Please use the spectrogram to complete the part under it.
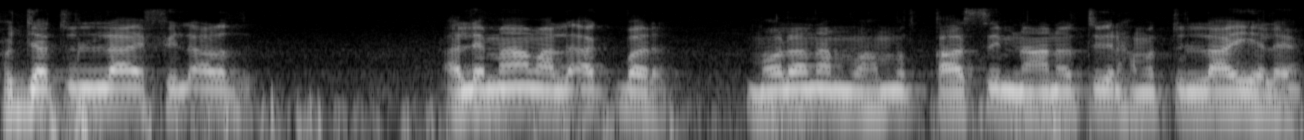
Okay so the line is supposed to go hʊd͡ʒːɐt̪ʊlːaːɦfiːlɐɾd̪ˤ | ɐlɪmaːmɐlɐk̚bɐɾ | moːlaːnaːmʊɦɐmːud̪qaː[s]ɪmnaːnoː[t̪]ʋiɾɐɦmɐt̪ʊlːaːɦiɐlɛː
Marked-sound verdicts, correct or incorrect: correct, correct

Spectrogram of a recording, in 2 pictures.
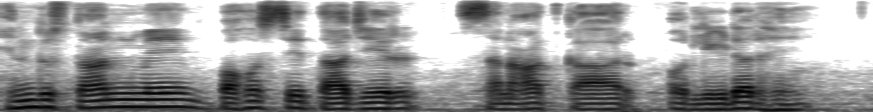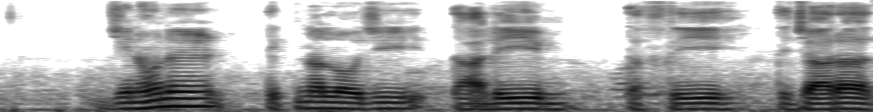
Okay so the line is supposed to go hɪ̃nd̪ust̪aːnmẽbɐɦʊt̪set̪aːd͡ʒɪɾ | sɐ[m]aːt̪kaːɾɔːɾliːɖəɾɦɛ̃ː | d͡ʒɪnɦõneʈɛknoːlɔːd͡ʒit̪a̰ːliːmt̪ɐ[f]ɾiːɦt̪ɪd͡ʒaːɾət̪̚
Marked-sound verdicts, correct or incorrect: incorrect, correct

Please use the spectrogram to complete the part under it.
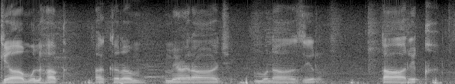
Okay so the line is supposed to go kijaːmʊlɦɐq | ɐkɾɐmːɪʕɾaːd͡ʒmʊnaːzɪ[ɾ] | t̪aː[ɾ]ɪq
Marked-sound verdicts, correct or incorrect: correct, correct

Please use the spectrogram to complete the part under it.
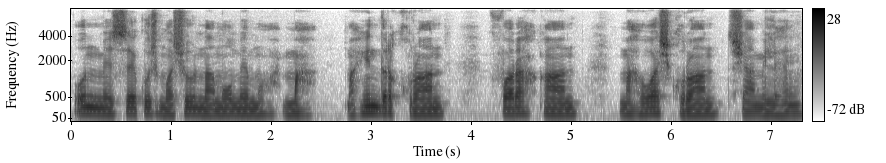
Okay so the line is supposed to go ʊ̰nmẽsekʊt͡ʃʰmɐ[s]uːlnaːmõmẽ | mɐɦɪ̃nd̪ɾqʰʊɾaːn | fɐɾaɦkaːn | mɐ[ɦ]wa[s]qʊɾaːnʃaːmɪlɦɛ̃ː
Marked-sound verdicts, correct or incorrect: incorrect, correct, incorrect

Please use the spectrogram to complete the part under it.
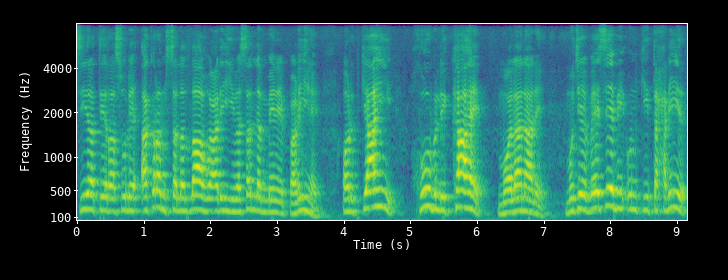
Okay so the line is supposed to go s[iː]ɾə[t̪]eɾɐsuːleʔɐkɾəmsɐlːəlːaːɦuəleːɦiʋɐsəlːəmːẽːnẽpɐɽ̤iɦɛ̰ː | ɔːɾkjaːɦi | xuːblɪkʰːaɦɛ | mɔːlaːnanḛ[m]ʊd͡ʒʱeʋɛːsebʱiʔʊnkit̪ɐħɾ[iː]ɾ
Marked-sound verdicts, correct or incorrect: correct, correct, correct, correct

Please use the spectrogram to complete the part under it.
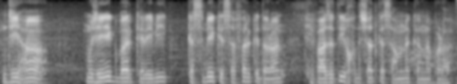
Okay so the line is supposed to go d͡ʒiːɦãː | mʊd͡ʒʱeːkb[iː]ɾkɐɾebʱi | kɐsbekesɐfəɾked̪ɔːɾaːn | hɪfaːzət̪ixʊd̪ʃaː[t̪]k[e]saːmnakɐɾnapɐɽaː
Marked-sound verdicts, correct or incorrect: incorrect, correct, incorrect

